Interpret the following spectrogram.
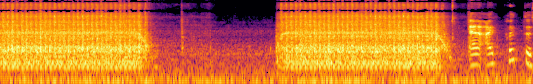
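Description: Electric sewing machine stitching a quarter-inch seam through quilt fabric strips, in two runs of about two and a half seconds each with a short stop between them.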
